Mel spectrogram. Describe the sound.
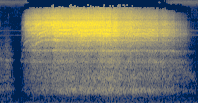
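A single deep, drawn-out breath during a guided breathing exercise, rising into a loud, steady airy hiss that holds for about three seconds before easing off, with no talking.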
